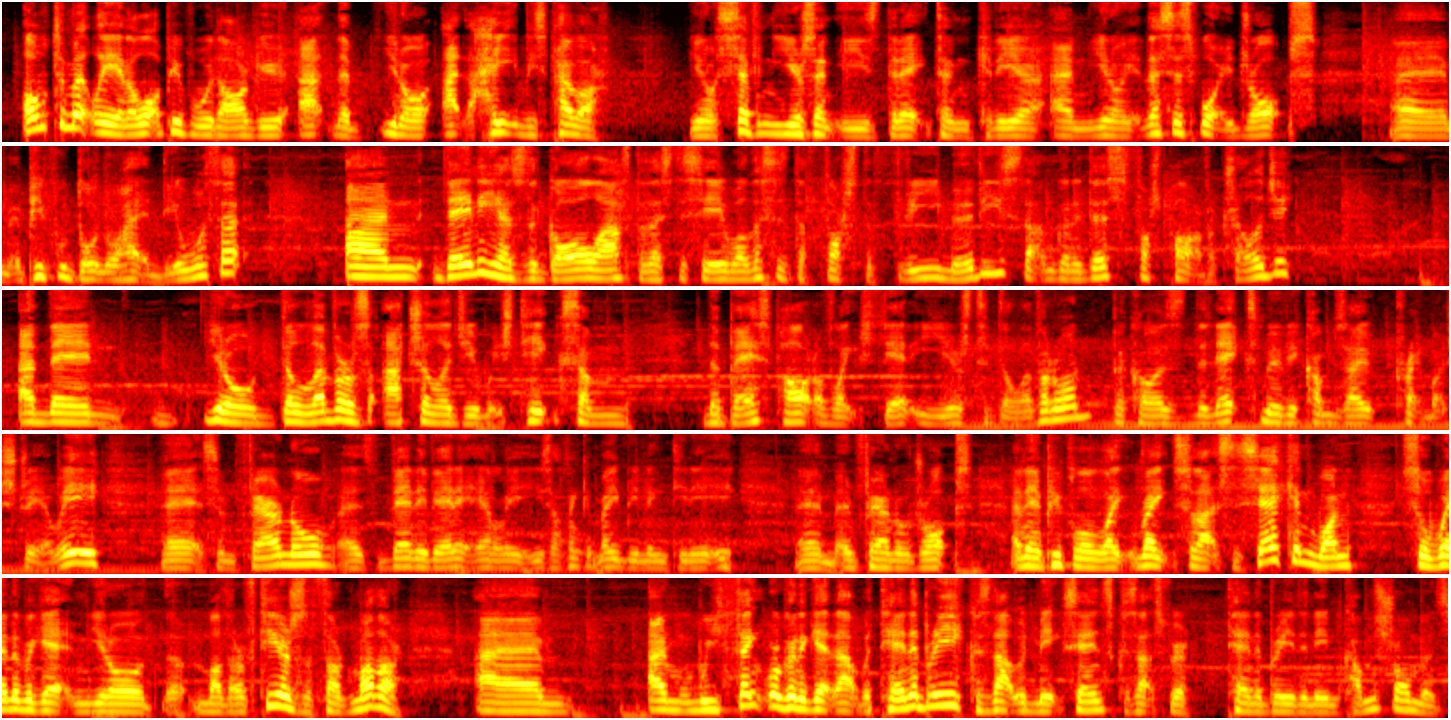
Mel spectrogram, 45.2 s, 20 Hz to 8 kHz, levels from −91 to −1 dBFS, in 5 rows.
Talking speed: 225 wpm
